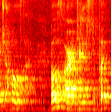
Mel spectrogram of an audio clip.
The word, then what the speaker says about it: Yahweh: literally and by tradition you may have heard the term Yahweh or pronounced another way Jehovah both are attempts to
